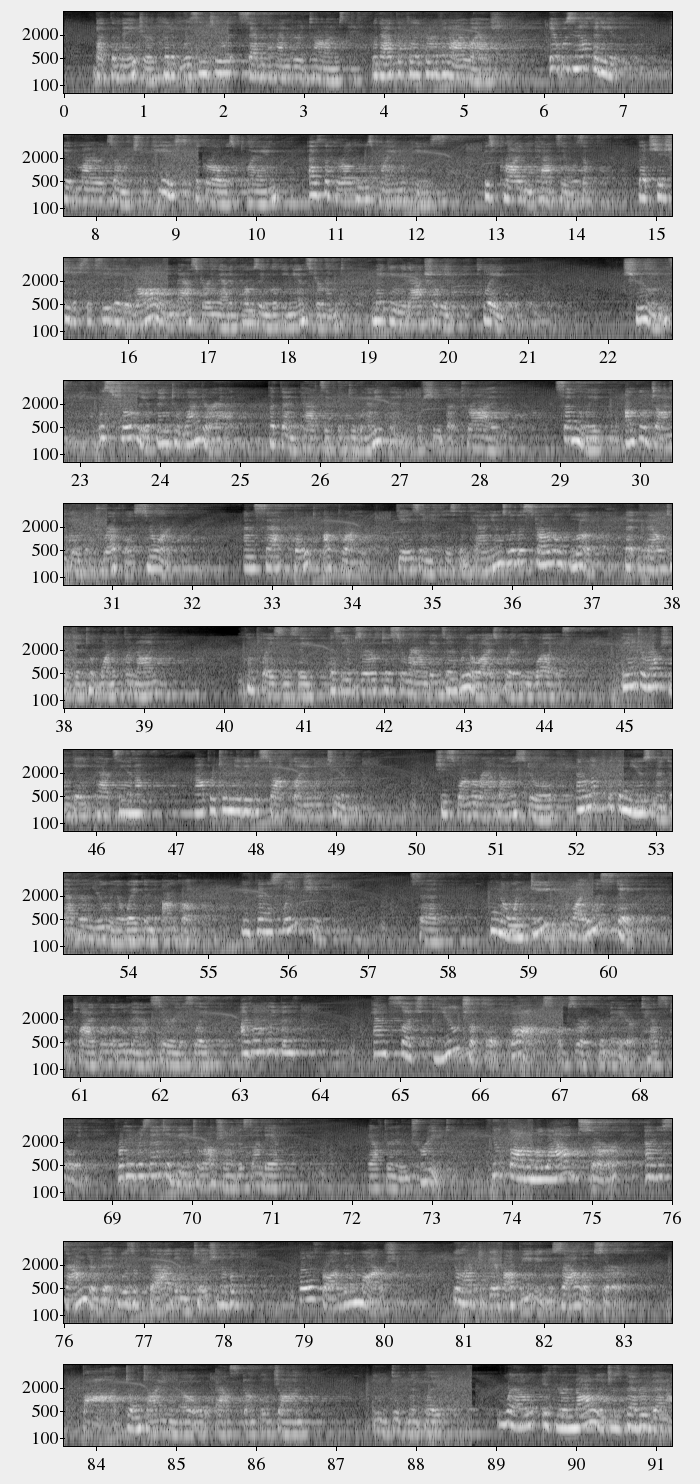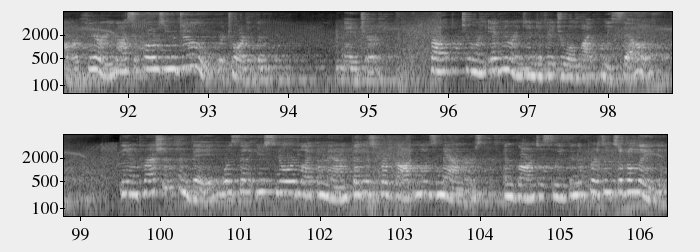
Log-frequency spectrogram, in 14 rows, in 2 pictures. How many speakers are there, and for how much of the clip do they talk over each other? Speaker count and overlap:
1, no overlap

